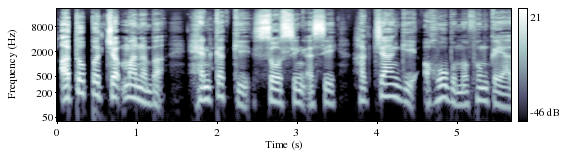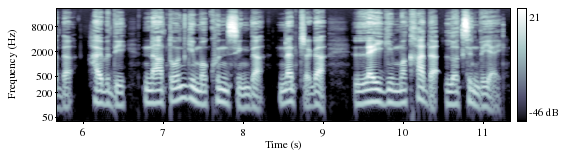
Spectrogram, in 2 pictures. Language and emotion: Manipuri, neutral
